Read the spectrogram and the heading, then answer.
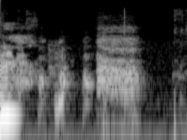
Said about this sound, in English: I'm in a hotel room, but I do have a live chicken here.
